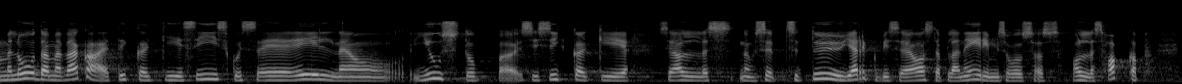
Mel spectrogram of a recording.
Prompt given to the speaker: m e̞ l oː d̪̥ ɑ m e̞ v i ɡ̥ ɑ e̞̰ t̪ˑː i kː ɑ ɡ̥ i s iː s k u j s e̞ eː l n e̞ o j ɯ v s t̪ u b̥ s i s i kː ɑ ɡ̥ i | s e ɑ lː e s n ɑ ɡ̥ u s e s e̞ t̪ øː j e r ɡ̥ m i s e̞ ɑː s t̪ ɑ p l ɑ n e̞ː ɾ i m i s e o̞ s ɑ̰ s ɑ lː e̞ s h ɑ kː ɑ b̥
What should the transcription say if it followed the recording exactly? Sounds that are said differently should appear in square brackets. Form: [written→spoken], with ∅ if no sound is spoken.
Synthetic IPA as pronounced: m e̞ l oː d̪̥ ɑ m e̞ v [i→æ] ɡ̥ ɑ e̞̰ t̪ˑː i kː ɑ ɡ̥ i s iː s k u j s e̞ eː l n e̞ o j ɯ [v→w] s t̪ u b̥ s i s i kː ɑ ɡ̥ i | s e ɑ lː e s n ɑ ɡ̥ u s e s e̞ t̪ øː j [e→æ] r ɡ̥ m i s e̞ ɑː s t̪ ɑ p l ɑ n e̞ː ɾ i m i s e o̞ s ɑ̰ s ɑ lː e̞ s h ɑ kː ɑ b̥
